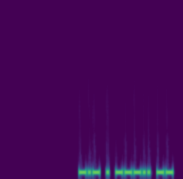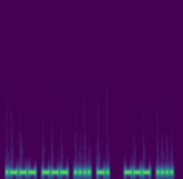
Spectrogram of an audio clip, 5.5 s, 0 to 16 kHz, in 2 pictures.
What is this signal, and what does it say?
Morse code, heard as a keyed tone, about 34 wpm, 700 Hz. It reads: KE8M JOHN OH
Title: K1USN SST QSO Practice - 35wpm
